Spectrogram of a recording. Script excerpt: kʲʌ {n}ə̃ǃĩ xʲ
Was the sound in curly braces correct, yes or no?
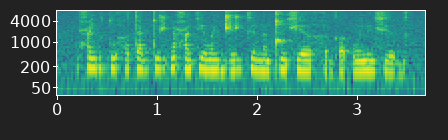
yes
